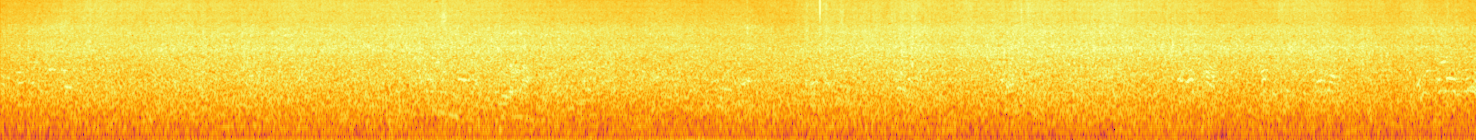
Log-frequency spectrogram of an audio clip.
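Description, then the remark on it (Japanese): Tsunami floodwater surges through a port town in Japan in a loud, unbroken roar of rushing water, continuous, with a low steady hum underneath for the first several seconds. “Tsunami hits Japan port town”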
